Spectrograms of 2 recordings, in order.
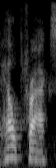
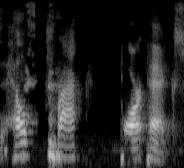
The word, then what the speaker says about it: HealthTrackRx: HealthTrackRx, which I know on the quick you pronounce it HealthTracks as well. Yeah, Thank you it's for joining easy. us this morning. Yeah, really, that's a good way to remember, but it's HealthTrackRx, right?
